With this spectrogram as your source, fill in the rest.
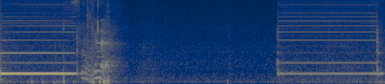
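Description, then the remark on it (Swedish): A phone call's ringing tone plays unanswered: a steady electronic tone, a brief rustle of noise, a few seconds of silence, then the tone returns, clear. “Jag sätter på nu. Får se om hon svarar här.”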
